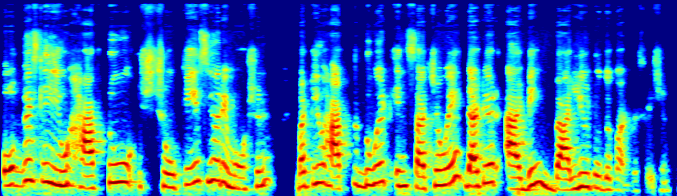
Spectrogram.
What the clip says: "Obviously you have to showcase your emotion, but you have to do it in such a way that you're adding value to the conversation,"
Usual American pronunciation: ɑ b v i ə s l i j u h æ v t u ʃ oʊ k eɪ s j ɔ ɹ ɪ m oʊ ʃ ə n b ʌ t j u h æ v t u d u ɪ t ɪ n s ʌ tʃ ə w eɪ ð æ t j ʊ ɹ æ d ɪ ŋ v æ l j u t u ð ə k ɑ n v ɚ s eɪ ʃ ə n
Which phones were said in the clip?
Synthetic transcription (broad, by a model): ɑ b v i ə s l i j u h æ v t u ʃ oʊ k eɪ s j ɔ ɹ ɪ m oʊ ʃ ə n b ʌ t j u h æ v t u d u ɪ t ɪ n s ʌ tʃ ə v eɪ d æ t j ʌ ɹ æ d ɪ ŋ v æ l j u t u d ə k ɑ n v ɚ s eɪ ʃ ə n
